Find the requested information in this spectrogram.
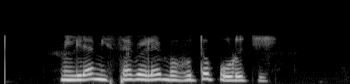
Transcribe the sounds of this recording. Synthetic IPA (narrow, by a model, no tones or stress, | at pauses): miljamisabeɭebɔɦut̪ɔpuɽut͡ɕi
